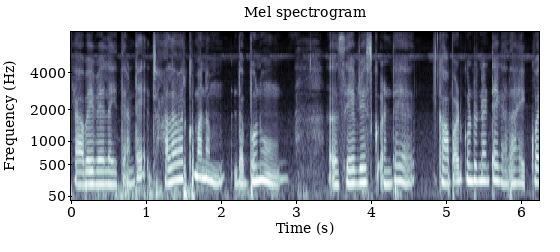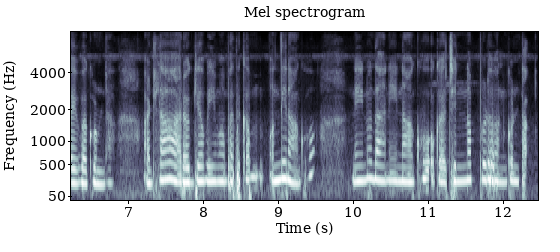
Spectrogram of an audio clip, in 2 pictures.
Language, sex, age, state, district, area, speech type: Telugu, female, 18-30, Telangana, Siddipet, rural, spontaneous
